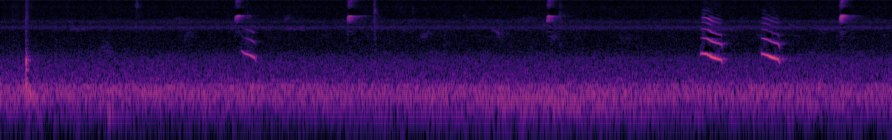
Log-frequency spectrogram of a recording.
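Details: A Blue Jay, possibly immature, at a platform bird feeder gives thin, whining calls likened to a whining puppy, slurring sharply downward, some in quick pairs, with soft clicks and a steady hiss.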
